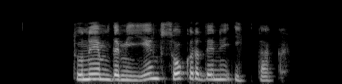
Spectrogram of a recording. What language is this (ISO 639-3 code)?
chm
